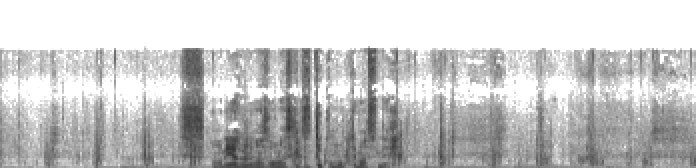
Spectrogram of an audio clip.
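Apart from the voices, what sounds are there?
footsteps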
